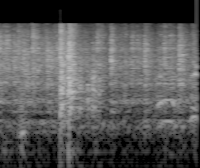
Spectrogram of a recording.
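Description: A sharp knock about two-thirds of a second in, followed by light clattering of small objects, as plastic toys and props are handled on the floor.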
